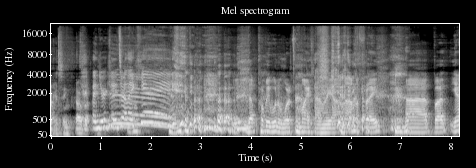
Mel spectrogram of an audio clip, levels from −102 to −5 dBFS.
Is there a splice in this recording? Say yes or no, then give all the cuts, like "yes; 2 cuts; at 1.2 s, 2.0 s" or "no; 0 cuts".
no; 0 cuts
